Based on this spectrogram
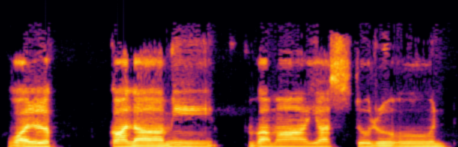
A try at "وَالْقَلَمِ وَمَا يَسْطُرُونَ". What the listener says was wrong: The only thing was over here on this lam, you read it as qalami. So that would make it incorrect because the stroke that's on the lam, do you know what the stroke is? What would you call it?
